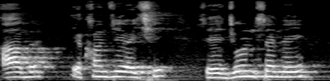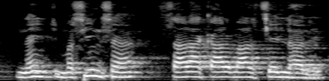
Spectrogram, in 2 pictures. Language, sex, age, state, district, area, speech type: Maithili, male, 60+, Bihar, Samastipur, rural, spontaneous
